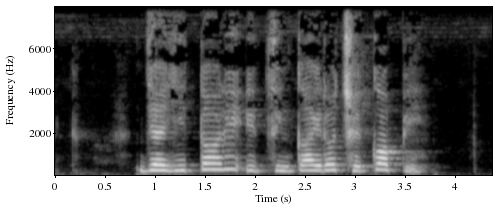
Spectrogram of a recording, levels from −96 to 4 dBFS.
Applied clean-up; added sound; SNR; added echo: none; none; none; none.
